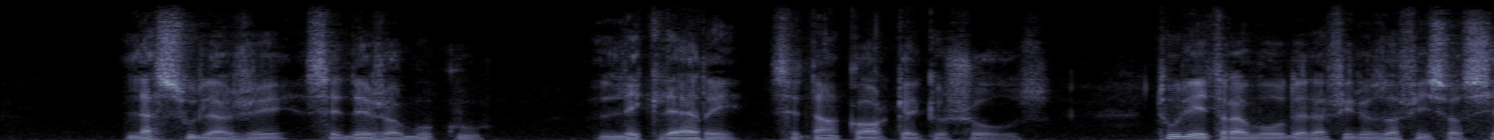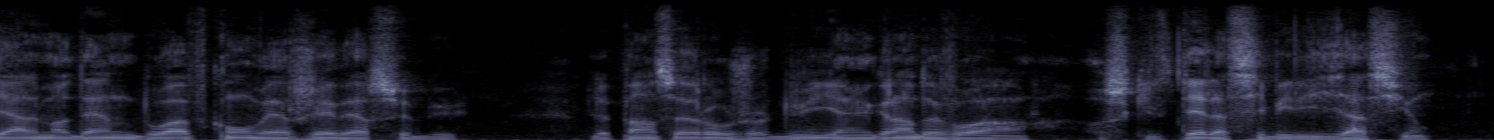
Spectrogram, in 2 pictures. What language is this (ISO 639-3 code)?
fra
